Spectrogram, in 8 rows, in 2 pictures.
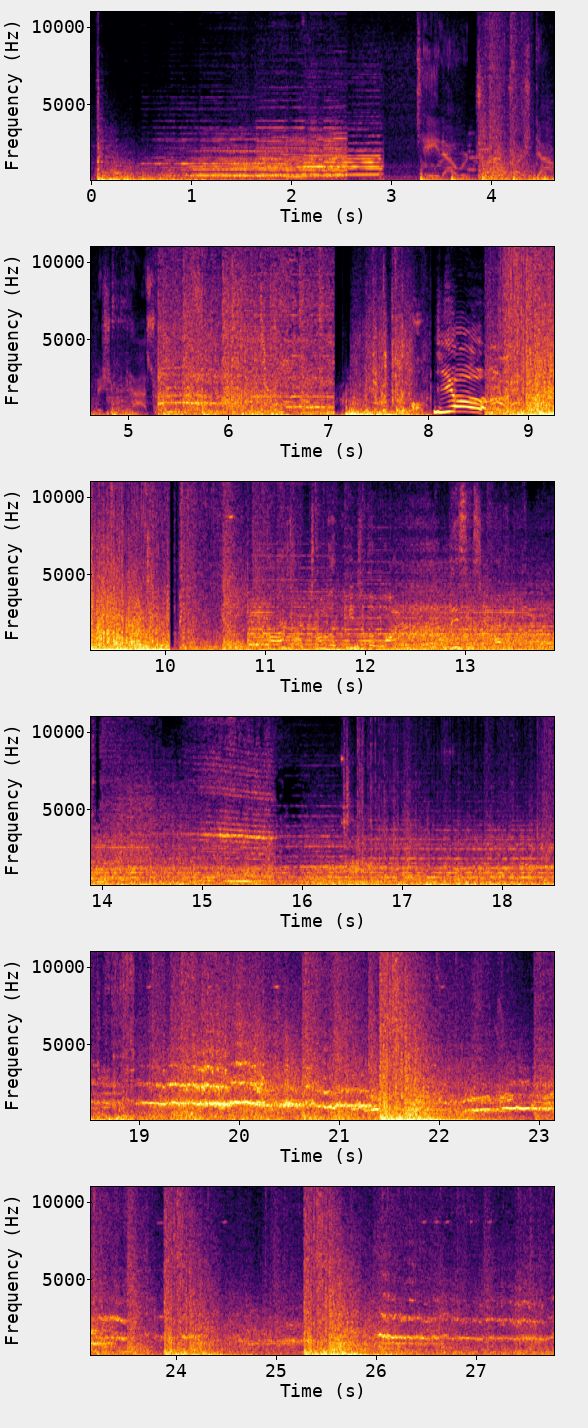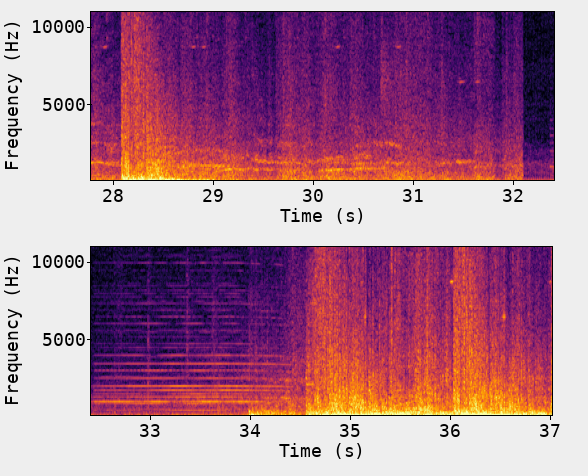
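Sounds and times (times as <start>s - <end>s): heavy crash: 8.6s - 32.4s, 34.0s - 37.0s
loud crashing rumble: 8.7s - 32.3s, 34.0s - 37.0s
tyres screeching: 10.8s - 15.8s, 17.8s - 34.6s.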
